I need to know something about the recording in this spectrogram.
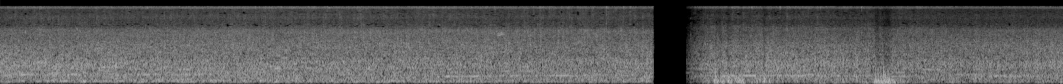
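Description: Rain pours down steadily outdoors.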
